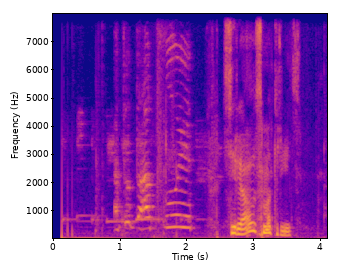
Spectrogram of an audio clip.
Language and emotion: Russian, neutral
